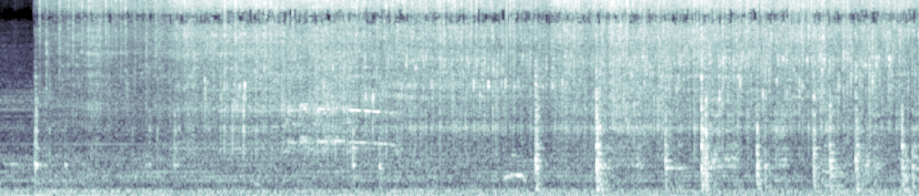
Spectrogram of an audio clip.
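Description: Oil heats and fries in a pan before onions, garlic and tomatoes go in for pork rib adobo, with a constant loud sizzle and scattered sharp pops and clinks throughout.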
